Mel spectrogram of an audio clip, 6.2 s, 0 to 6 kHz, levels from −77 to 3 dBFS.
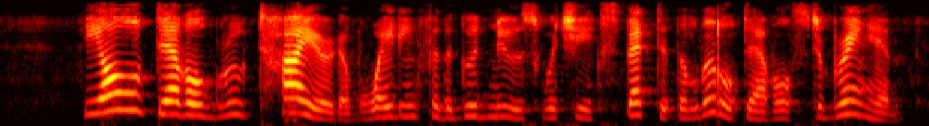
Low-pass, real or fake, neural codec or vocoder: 5.4 kHz; fake; codec, 16 kHz, 4 kbps, FunCodec, trained on LibriTTS, 50 frames a second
